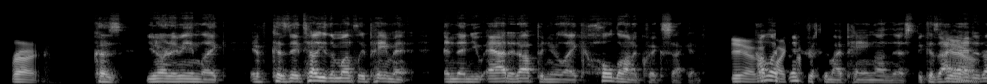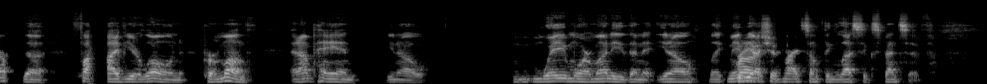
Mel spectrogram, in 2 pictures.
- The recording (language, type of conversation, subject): English, unstructured, What habits or strategies help you stick to your savings goals?
- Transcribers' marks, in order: other background noise; tapping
